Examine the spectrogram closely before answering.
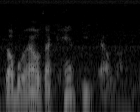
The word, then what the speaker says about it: Ella: Is it pronounced Ella or Elia? Ella.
